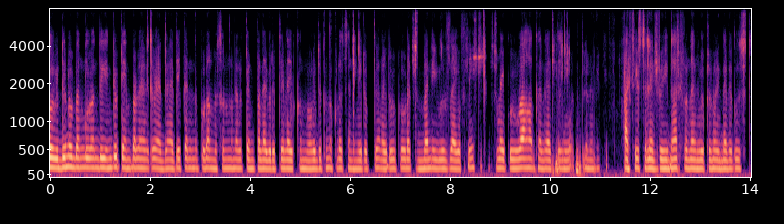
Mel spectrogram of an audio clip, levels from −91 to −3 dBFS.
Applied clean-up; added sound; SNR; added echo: neural diffusion model UNIVERSE++.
